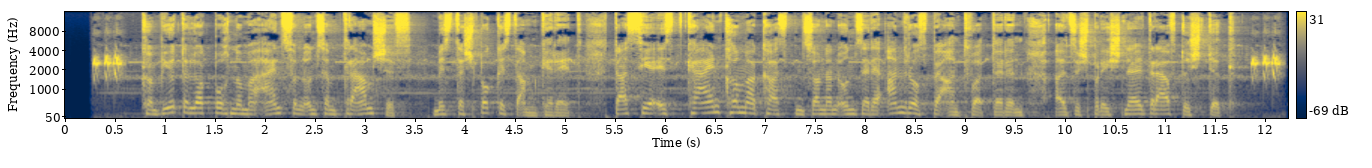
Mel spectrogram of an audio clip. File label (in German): Anrufbeantworter Ansage; Bully Parade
